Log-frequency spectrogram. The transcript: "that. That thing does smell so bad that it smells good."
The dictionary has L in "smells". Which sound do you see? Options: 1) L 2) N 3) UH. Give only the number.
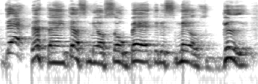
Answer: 1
